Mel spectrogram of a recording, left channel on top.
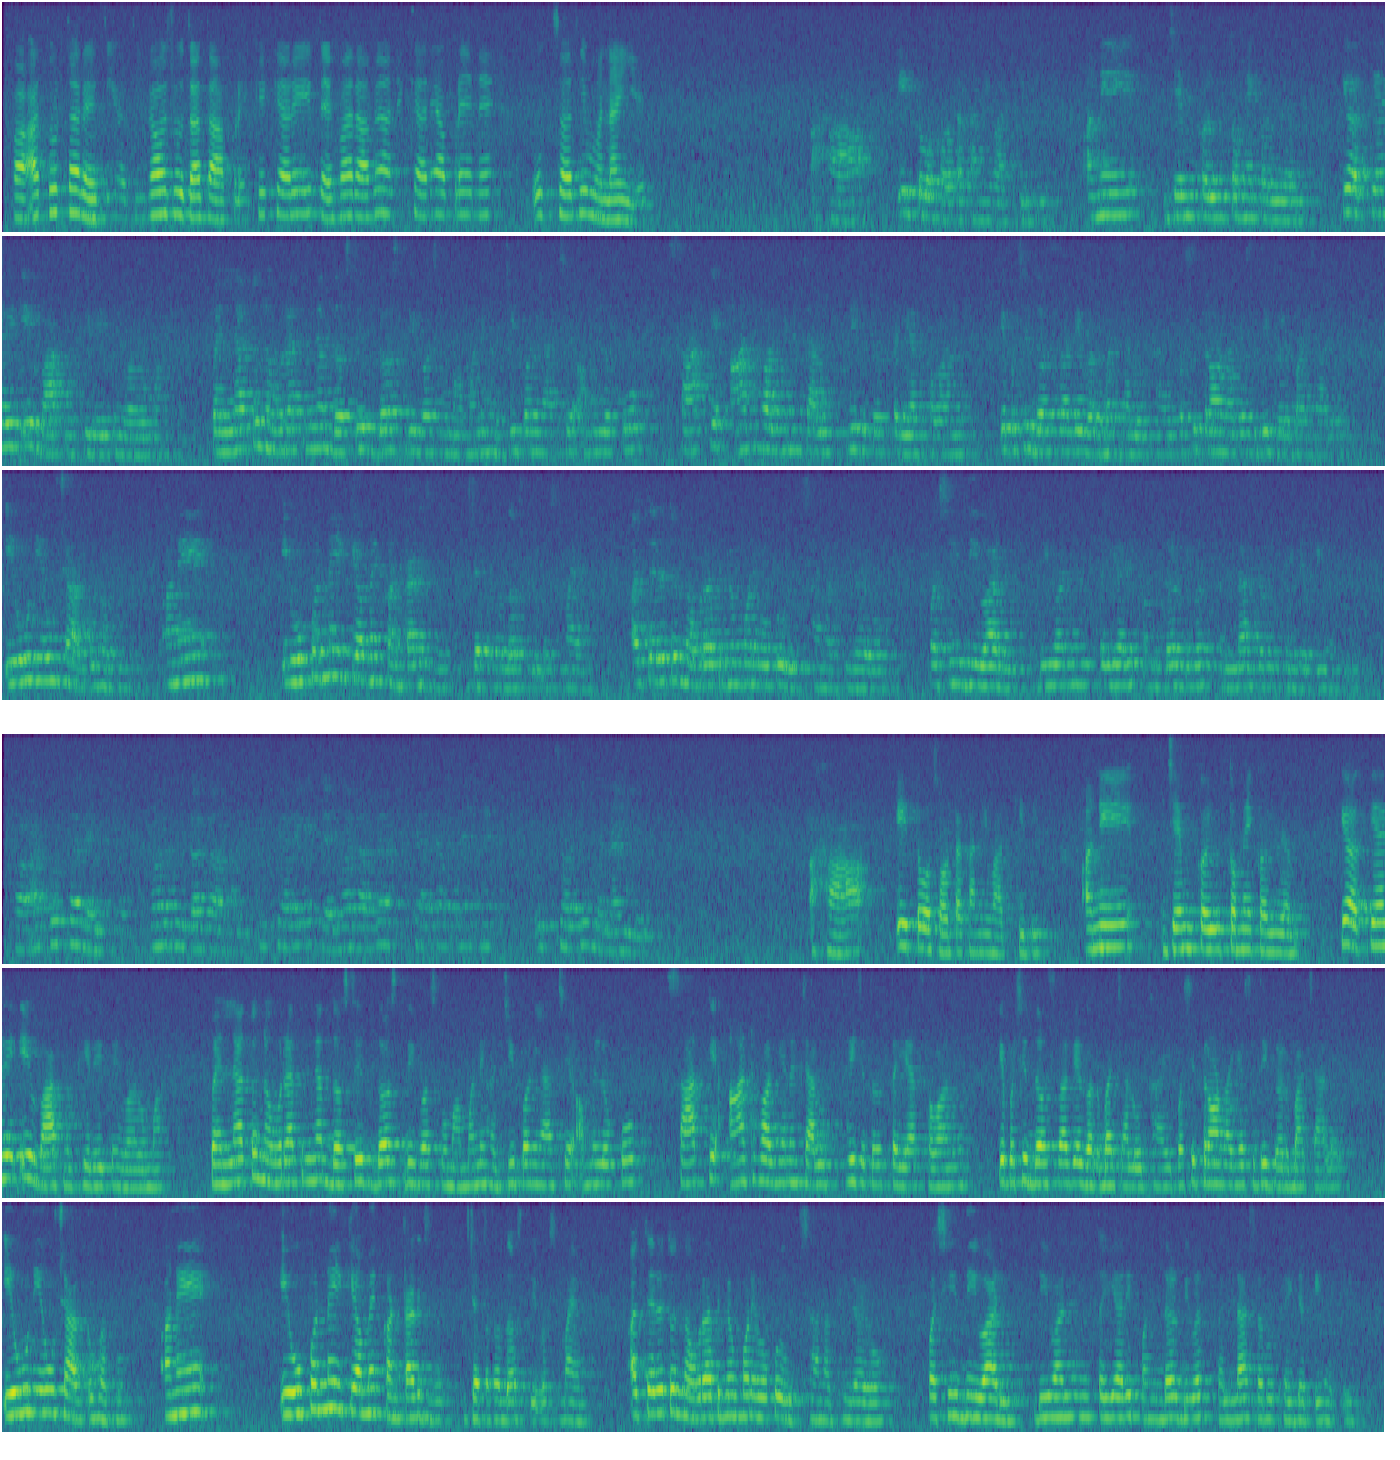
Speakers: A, on the left; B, on the right.
A: આતુરતા રતી હતી ર જોતા હતા આપણે કે ક્યારે એ તહેવાર અને ક્યારે આપણે એને ઉત્સાહથી મનાઈએ
B: હા એ તો સો ટકા ની વાત કીધી અને જેમ કહ્યું તમે કહ્યું એમ કે અત્યારે એ વાત નથી રહી તહેવારોમાં પહેલા તો નવરાત્રી ના દસે દસ દિવસોમાં મને હજી પણ યાદ છે અમે લોકો સાત સાત કે આઠ વાગ્યા ને ચાલુ થઈ જતો તૈયાર થવાનું કે પછી દસ વાગે ગરબા ચાલુ થાય પછી ત્રણ વાગ્યા સુધી ગરબા ચાલે એવું ને એવું ચાલતું હતું અને એવું પણ નહીં કે અમે કંટાળી જતા હતા દસ દિવસમાં એમ અત્યારે તો નવરાત્રી ના પણ એવો કોઈ ઉત્સાહ નથી રહ્યો પછી દિવાળી દિવાળીની તૈયારી પંદર દિવસ પહેલા શરૂથઈ જતી હતી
